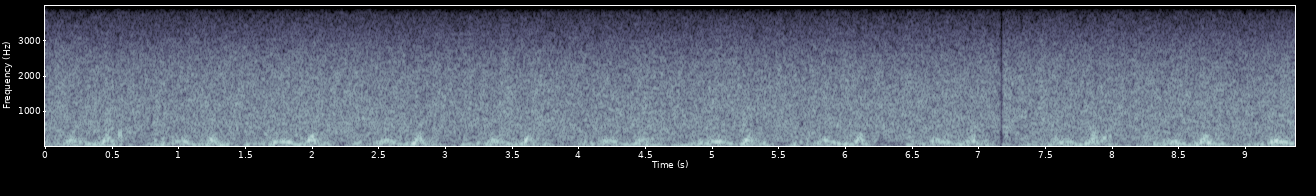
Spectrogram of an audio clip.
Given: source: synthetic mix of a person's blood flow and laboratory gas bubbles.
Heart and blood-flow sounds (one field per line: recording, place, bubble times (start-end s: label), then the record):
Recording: Doppler ultrasound of blood flow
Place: precordium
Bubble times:
0.51-0.62 s: bubbles
From the record:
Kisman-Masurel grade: 112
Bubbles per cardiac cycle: 1 to 2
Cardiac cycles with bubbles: 1 to 10%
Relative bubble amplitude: moderate (0.250 to 0.450)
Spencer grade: 1 (occasional bubble signal discernible with the cardiac motion signal, with majority of cardiac periods free of bubbles)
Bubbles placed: anywhere in the cardiac cycle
